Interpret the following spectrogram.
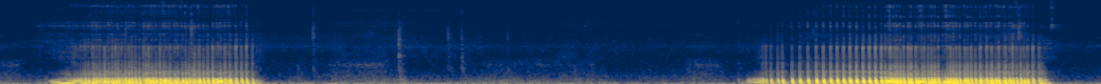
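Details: A sleeping dog snoring "like a hog": two long, loud, rattling snores several seconds apart with quiet pauses between, heavy snoring.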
